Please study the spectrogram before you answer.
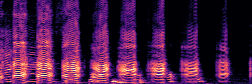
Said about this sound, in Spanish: ¿Qué fue eso? Una cornetita. un, pato, se metió un pato, se metió un pato dentro de la radio, gente.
